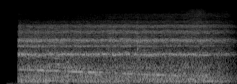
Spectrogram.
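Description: Canada Line electric metro train pulling into a station. It makes a high whine of several steady tones, with a lower tone that falls slowly in pitch as the train slows. The sound cuts in abruptly at the start.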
